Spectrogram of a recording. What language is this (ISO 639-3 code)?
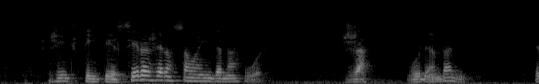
por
